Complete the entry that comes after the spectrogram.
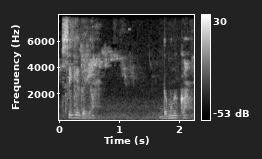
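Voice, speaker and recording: A woman playing a worried young working woman who confides haltingly in friends, in an Ilocano radio drama. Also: fairly low pitch, fairly even intonation, gravelly, noisy background. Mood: anxious confiding. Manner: hesitant, halting.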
